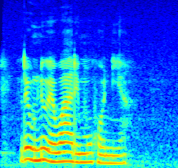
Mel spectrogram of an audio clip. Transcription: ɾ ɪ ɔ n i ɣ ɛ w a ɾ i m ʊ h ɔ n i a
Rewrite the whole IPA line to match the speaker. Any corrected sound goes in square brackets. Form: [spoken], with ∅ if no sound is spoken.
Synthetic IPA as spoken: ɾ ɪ [u] n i [w] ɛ w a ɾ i m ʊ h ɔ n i a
